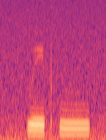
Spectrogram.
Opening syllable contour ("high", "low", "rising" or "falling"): low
